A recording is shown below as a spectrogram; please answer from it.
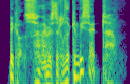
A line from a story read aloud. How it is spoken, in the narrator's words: he muttered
